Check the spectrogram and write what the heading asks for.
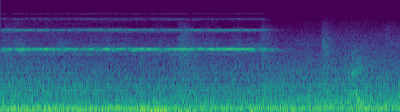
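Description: A steady low hum with a thin, high-pitched electronic whine over it; the whine stops a little before three seconds in, and the hum carries on.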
